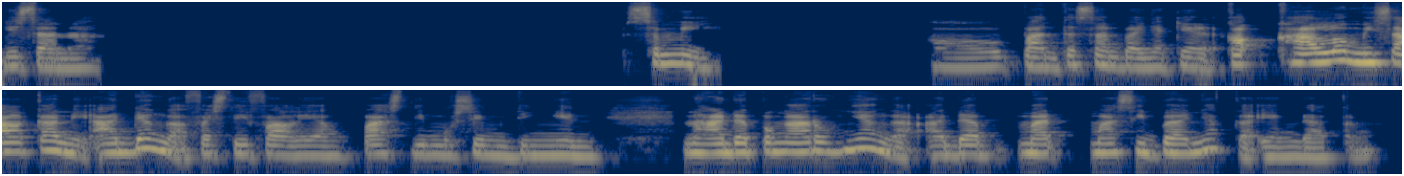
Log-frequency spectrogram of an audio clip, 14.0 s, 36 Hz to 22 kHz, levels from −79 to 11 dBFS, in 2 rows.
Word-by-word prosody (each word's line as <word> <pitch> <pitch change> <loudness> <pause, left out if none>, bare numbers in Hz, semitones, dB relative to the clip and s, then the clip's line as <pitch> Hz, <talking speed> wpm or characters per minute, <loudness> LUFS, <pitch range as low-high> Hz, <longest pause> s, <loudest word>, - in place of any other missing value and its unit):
Di 165 - -6
sana. 150 -2 -1 2.6
Semi? 200 -7 -2 1.0
Oh, 160 +1 -11
pantesan 170 +1 -1
banyak 155 -1 -5
ya, 165 -1 -6
ko 195 - +3
kalau 225 +4 +6
misalkan 220 -2 +4
nih, - - -9
ada 185 +4 +2
nggak 220 - -2
festival 165 -2 -2
yang 155 -1 -8
pas 170 0 +2
di 165 - -8
musim 160 -1 -6
dingin? 155 -2 -7 0.4
Nah 185 0 +5
ada 190 +1 +3
pengaruhnya 200 +4 +2
nggak? 210 - -3
Ada 155 +2 -2 0.2
mat 175 -1 +3
masih 185 +1 -1
banyak 190 +8 -1
enggak - - -6
yang 145 0 -7
datang? 135 - -10
170 Hz, 130 wpm, -24 LUFS, 155-195 Hz, 2.6 s, kalau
